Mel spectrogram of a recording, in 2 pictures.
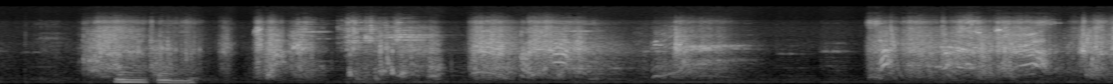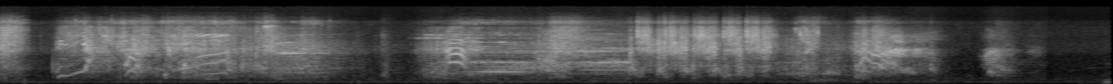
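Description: Sword slashes whoosh and magic blasts crash in a fast fight.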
